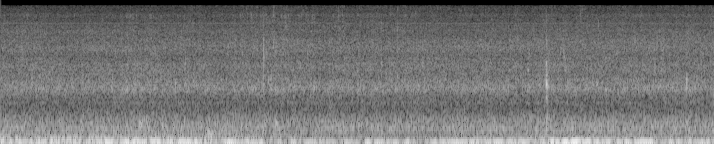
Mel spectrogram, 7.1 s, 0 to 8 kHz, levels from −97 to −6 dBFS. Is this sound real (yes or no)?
yes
